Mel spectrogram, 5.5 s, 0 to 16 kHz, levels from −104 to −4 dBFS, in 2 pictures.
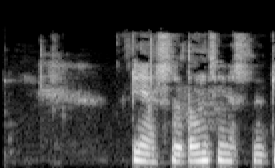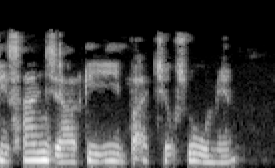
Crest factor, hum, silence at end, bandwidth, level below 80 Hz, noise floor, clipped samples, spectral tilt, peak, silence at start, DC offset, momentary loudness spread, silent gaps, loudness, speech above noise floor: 16 dB; none; 0.4 s; 8 kHz; -54 dBFS; -46 dBFS; under 0.1%; -5.5 dB/octave; -2 dBFS; 0.4 s; under 0.1%; 21 LU; none; -18 LUFS; 28 dB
